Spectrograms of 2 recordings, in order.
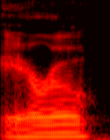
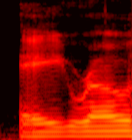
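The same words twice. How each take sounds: First: The word is pronounced casually, like 'arrow'. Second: The word is pronounced carefully and distinctly. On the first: "so I just say arrow" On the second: "enunciate arrow"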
